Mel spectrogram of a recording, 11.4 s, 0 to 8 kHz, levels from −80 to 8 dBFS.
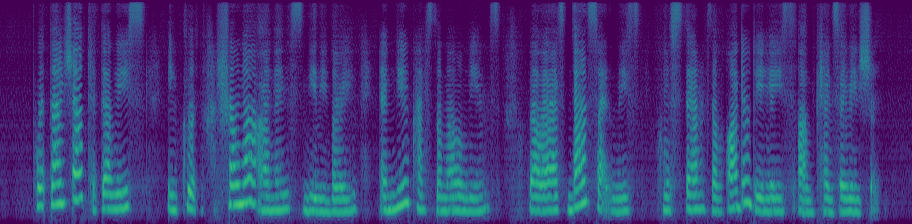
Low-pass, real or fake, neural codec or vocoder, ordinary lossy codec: none; fake; codec, 16 kHz, 0.5 kbps, FreqCodec, smaller model; none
